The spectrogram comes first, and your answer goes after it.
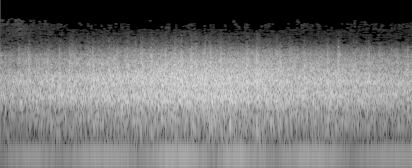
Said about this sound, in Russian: Это поезд? Да. Железная дорога проходит рядом с нами.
